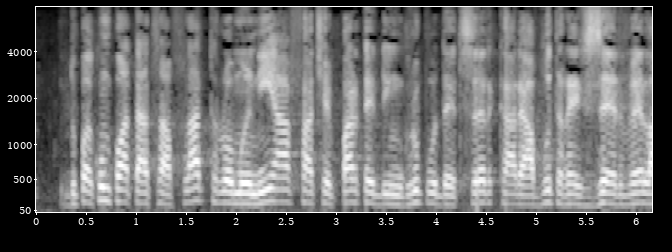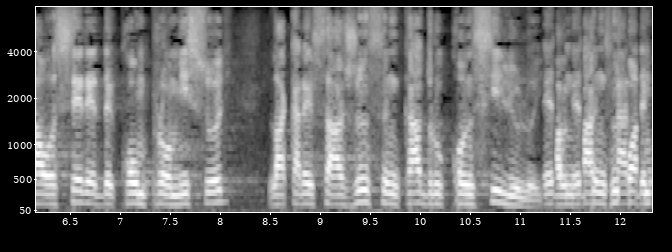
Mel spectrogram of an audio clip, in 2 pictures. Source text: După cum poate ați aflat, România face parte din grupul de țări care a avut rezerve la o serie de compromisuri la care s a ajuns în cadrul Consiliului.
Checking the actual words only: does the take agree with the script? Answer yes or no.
no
